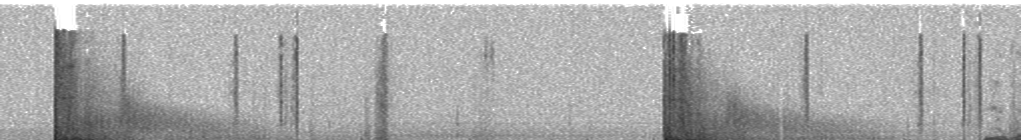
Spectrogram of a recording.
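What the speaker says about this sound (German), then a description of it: "Kann man schon mal schießen. Ah, er schießt zurück." Two loud, sharp gunshot blasts with trailing decay ring out in a Fortnite duo tournament match, several seconds apart, scattered with smaller clicks and clatter in between.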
